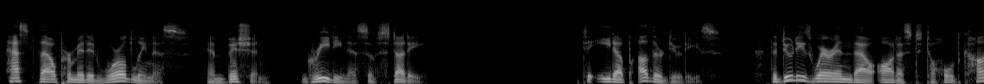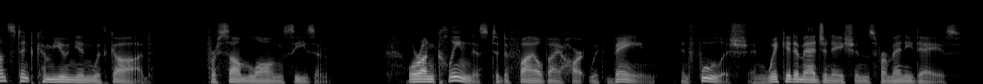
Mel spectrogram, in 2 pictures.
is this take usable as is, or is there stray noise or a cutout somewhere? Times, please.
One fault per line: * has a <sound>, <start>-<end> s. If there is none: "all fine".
all fine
